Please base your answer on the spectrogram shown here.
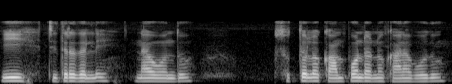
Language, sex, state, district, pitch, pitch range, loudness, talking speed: Kannada, male, Karnataka, Koppal, 155 Hz, 150-160 Hz, -18 LUFS, 105 wpm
